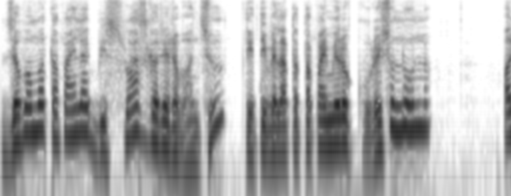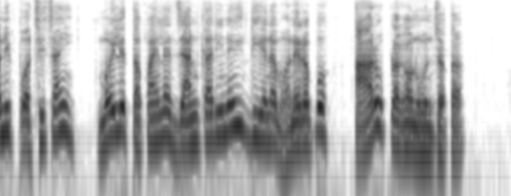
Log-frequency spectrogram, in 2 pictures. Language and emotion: Nepali, disgusted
